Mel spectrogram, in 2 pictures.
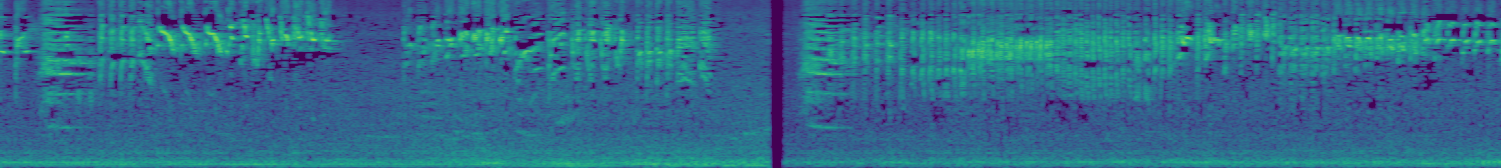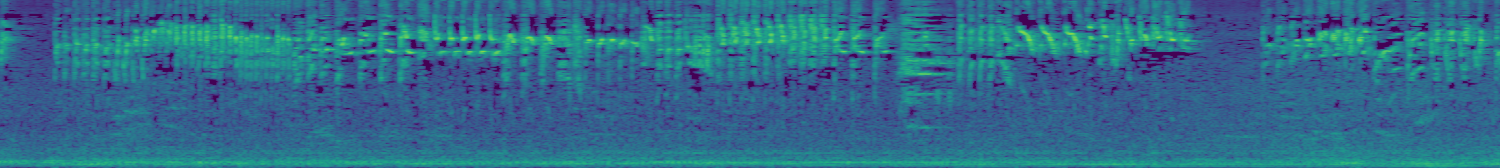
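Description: Yellow siskin singing a long, fast, complex twittering song full of rapid sharp trills, broken by a few short pauses. The sound cuts out completely for a moment about eight seconds in, and a steady low hum runs underneath.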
